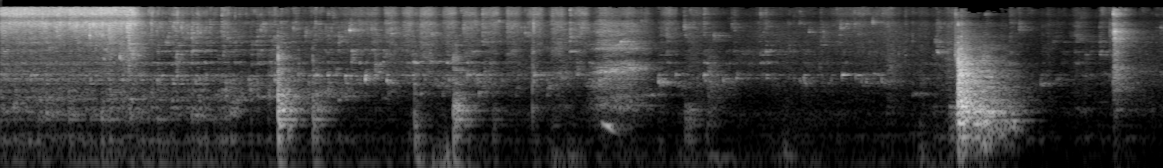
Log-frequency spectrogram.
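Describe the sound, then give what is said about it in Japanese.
Bathwater sloshes and splashes as someone washes their body. A few irregular splashes and drips stand out over a quiet background, with one louder splash late on. “あ、だいぶあったかくなったかな。よし、体洗おうっと。”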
